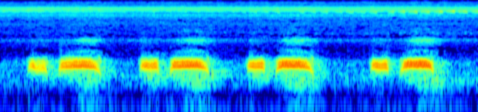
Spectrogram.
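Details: During a trapping session, an escaped tethered spotted dove gives four steady paired coos, a brief low note leading into a longer rounded one, spaced just over a second apart in a quiet setting.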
